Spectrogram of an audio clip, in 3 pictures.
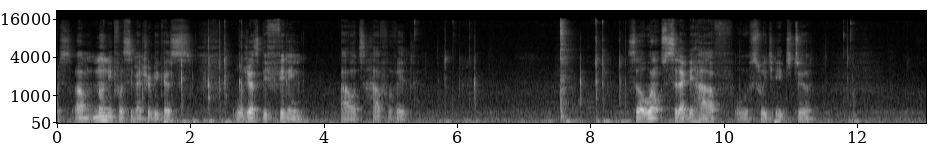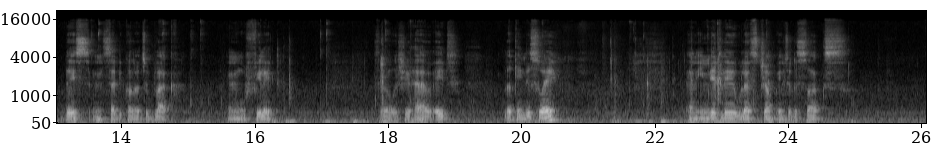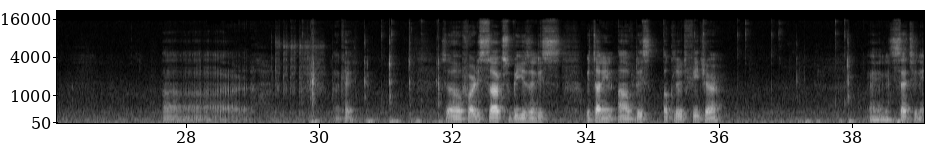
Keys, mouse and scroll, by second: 1.2 Tab, 1.6 alt+a, 2.4 shift+z, 5.2 b, 5.8-7.5 shift+middle drag, 7.5 Tab, 8.1 shift+z, 9.7-11.8 drag, 11.8 space, 14.2 click, 15.1-17.8 drag, 17.8 z, 18.2-20.4 middle drag, 20.4 KP_1, 21.5-22.8 shift+middle drag, 22.8 ctrl+Tab, 23.3-29.7 right drag, 30.9 z, 31.4 shift+middle click, 31.8-35.1 scroll up 1.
